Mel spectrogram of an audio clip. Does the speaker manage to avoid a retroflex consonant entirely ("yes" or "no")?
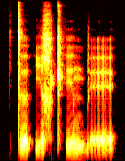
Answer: no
